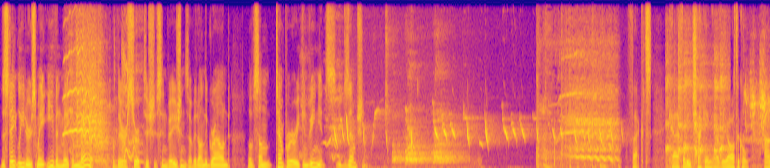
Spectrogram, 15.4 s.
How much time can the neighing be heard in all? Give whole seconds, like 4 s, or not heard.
4 s.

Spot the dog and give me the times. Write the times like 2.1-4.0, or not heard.
7.8-9.6.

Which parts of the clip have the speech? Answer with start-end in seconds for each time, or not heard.
0.0-7.3, 12.6-15.3.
